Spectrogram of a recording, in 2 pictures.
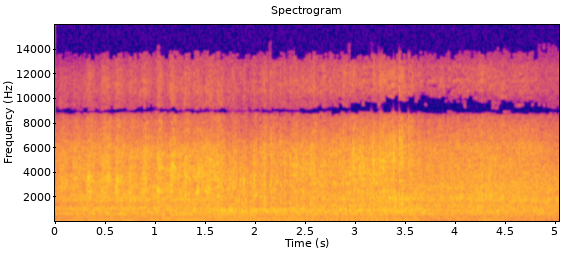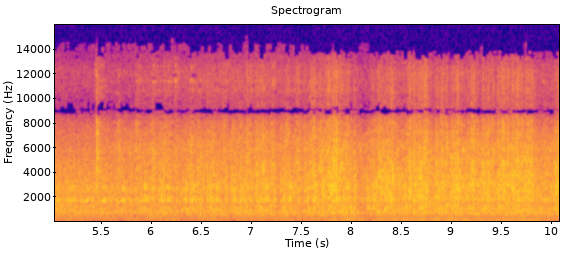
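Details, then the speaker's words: Deutz V8 diesel in a MAN Kat truck at idle after injection pump timing adjustment at a diesel specialist: deep, steady, even beat; the earlier pap-pap knocking seems gone and the engine sounds smooth. "Ils son en train de toucher un peu à l'avance. et j'ai l'impression qu'il n'y a plus ce bruit pap, pap, pap."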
